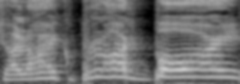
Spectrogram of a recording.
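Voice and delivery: put-on strange old man voice, loud and high. Describing a spooky shortcut movie, speaker plays an old man walking up: old man voice. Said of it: "An old man walks up to you and goes".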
